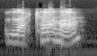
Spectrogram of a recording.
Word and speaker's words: Caja: But I bet you this La Hachina, how do you say it? – La Caja. – La Caja. – C-A-J-A, yeah. The okay, C-A-J.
